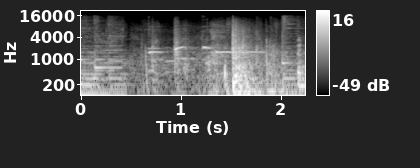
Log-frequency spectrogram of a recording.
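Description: Background music, with a basketball thudding once about one and a half seconds in.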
